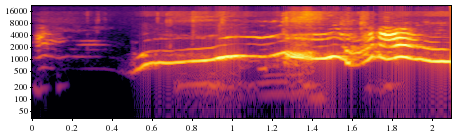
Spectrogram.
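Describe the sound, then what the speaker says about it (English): A cat lets out a long, wavering caterwaul, loud and close, rising and bending in pitch after a short silence while a child tries to catch it. "There's a child trying to get a cat over here right now."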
